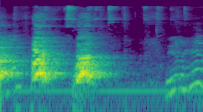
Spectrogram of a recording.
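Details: With a tennis ball held in her mouth, Molly the dog lets out two quick, muffled barks in close succession, then a rising and falling whiny tone, possibly a voice, near the end.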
